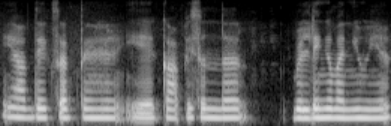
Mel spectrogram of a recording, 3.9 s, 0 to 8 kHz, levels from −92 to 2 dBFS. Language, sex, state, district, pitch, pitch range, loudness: Hindi, female, Bihar, Patna, 210 Hz, 205-210 Hz, -16 LUFS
